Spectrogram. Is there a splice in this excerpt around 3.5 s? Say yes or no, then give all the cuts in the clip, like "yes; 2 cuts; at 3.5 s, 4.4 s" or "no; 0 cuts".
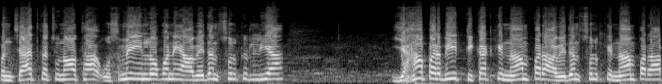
no; 0 cuts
